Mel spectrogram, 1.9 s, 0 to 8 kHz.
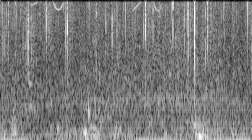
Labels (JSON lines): {"label": "biophony, dolphin", "recorder": "SoundTrap 500"}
